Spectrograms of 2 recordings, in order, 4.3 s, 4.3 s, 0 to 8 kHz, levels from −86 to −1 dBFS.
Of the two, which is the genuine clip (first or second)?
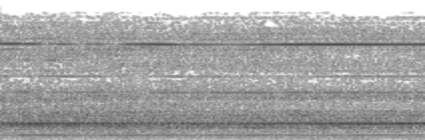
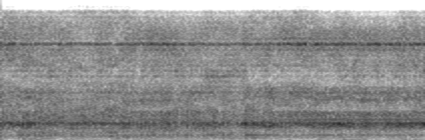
first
